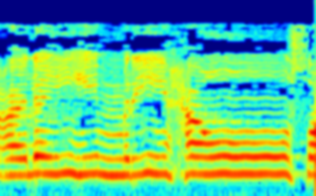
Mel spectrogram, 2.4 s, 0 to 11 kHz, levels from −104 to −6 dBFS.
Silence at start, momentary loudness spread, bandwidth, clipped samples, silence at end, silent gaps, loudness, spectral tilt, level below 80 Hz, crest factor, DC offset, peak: 0 s; 4 LU; 7.8 kHz; under 0.1%; 0 s; none; -21 LUFS; -3 dB/octave; -72 dBFS; 14 dB; under 0.1%; -6 dBFS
